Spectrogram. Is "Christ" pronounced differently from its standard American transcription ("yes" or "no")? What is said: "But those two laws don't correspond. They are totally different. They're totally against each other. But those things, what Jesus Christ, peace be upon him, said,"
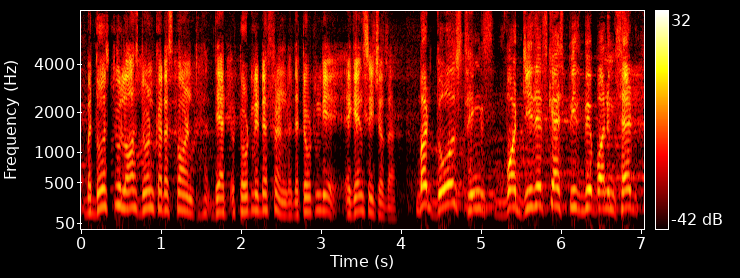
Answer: yes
